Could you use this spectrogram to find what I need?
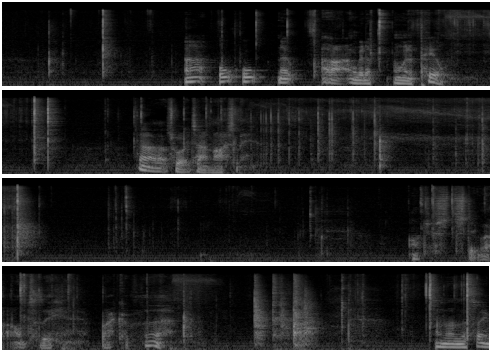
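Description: Plastic packaging crinkles and crackles in hands.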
